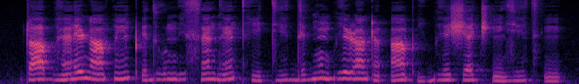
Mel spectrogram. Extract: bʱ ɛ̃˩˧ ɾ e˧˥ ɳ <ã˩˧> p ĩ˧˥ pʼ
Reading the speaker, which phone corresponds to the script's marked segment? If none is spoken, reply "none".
ã˩˧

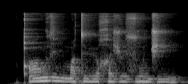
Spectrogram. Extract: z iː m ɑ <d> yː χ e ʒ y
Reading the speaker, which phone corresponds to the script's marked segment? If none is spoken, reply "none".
t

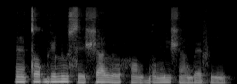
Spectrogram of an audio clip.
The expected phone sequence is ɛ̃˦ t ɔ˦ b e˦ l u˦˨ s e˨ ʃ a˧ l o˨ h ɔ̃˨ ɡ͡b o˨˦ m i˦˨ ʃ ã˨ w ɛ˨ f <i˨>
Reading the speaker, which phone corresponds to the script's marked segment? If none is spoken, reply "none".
ĩ˨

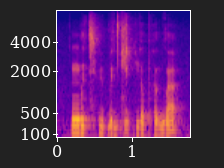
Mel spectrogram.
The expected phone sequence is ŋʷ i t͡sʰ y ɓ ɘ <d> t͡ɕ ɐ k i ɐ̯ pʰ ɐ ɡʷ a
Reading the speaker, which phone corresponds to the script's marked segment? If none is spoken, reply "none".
d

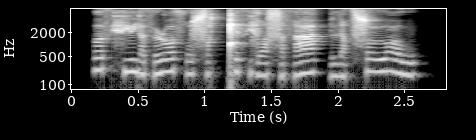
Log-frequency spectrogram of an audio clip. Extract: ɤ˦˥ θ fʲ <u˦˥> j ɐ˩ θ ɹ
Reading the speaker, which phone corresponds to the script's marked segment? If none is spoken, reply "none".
u˩˥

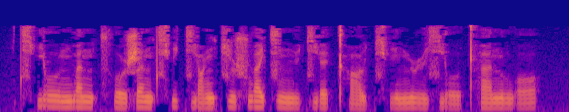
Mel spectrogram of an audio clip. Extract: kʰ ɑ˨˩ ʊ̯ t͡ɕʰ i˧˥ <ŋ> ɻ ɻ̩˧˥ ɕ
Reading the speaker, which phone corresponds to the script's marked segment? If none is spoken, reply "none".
n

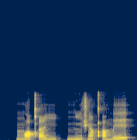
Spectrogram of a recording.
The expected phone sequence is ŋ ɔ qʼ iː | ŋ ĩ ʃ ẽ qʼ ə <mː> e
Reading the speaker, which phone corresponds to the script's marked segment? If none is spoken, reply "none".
m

